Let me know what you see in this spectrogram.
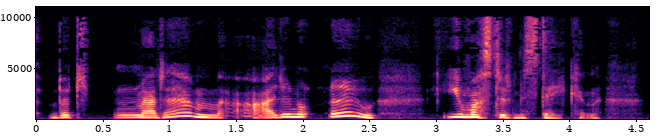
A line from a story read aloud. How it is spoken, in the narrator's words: astonished to be familiarly addressed by this plain good wife, stammered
